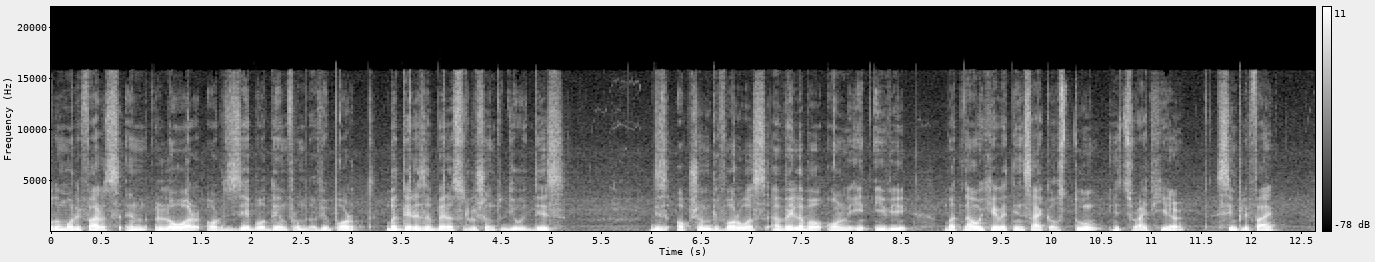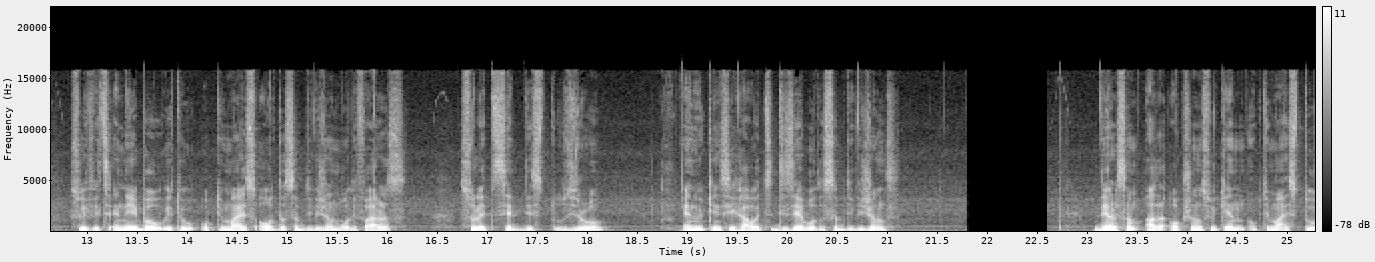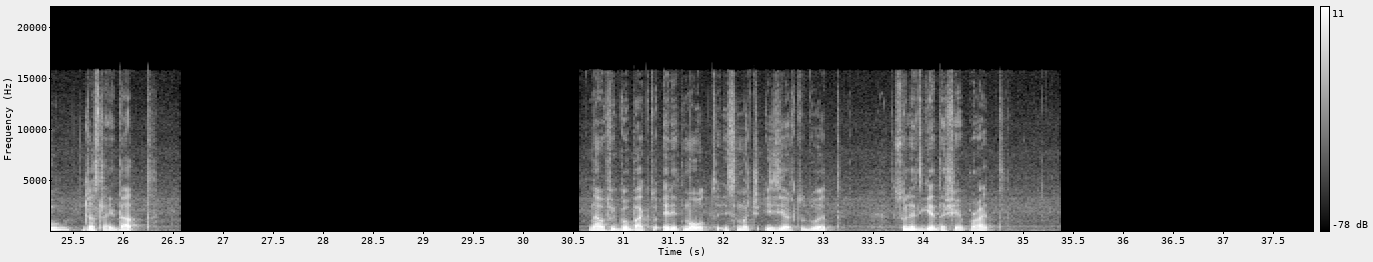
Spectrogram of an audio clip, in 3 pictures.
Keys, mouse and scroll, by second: 2.2 click, 6.2 click, 8.4-9.8 drag, 10.0 click, 13.8 click, 17.9 click, 19.7-20.0 shift+middle drag, 20.6 shift+middle click, 22.6 shift+middle click, 23.1 middle click, 25.4-27.2 drag, 29.3 shift+middle drag, 30.3 click, 30.7-31.1 middle drag, 31.4 Tab, 31.9 click, 32.4 g, 33.1 click, 34.0 g, 35.2 click, 35.7 g, 36.2 g, 36.2 r, 36.8 click, 36.9 ctrl+t.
